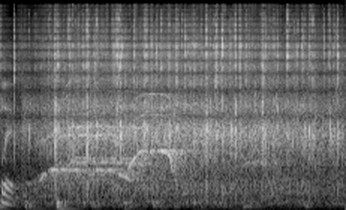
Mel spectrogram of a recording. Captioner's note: audience applauding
